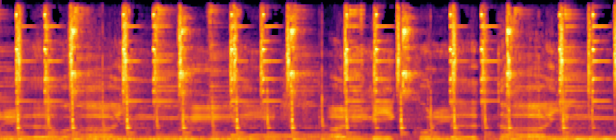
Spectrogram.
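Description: Live band music with a steady quick beat on tabla and drum kit, carrying ornamented, wavering melodic lines from keyboard and guitars.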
